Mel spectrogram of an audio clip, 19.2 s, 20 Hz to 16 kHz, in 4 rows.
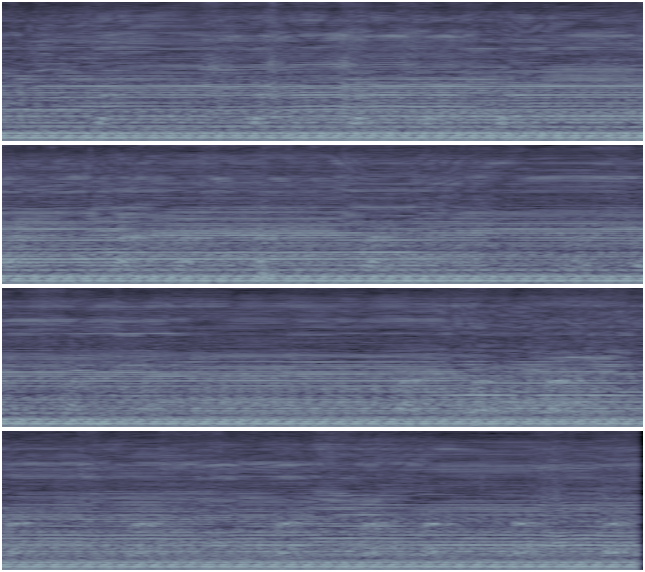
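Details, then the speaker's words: Steady electric buzzing with faint music: clippers preparing the surgical site on an anesthetized, intubated 17-month-old intact male Labrador Retriever mix before a prescrotal-incision neuter, with the scrotum left unshaved. "dr. Jagger's gonna use a priest horrible incision so I'm not going to shave this actual scrotum just to avoid irritation"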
